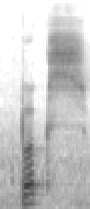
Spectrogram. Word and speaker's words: Boox: By the way, I'm going to say this device again is the books palma 2. Um, someone has recently told me how to pronounce this name. So, it's Books, I guess, rather than box, but yes.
